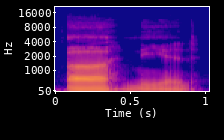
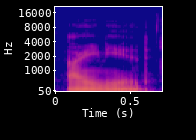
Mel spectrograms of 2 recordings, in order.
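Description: First: The first vowel is not an 'eye' sound. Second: The first vowel is an 'eye' sound. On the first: This is how most people say it. "everyone apparently just says Aeneid" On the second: This is how classics scholars say it. "the A-E at the beginning makes a diphthong, which makes the I sound, so it's Aeneid"

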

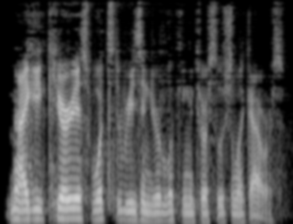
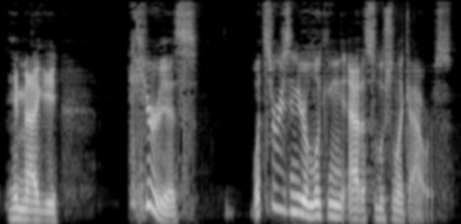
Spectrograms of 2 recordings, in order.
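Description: First: It is said flat and monotone, sounding uncurious. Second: It is said with varied pitch, sounding curious.

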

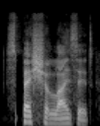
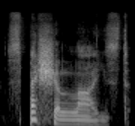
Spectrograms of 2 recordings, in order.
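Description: First: The ending has an extra vowel sound before the 'd'. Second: The ending has no extra vowel sound before the 'd'. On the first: The speaker calls it wrong. "sometimes people say specialize it... we don't pronounce that E" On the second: The speaker calls it right. "it ends like ized... So specialized"

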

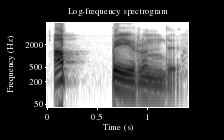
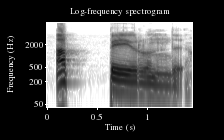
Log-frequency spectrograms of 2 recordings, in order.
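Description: No difference in how they are said.

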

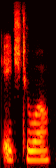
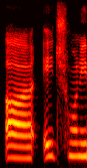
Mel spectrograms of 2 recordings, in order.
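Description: First: The last character is said as letter O. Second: The last character is said as zero. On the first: The speaker calls it right. "I'm going to say it like H2O" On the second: The speaker calls it wrong. "it's an O, not a zero"

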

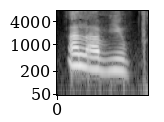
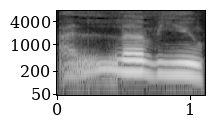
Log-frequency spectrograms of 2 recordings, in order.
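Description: First: It is said quickly and plainly. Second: It is said slowly and tenderly. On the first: It is a casual, passing remark. "if I'm going to say to you" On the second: It is heartfelt and intimate. "I'm going to look in your eyes and I'm going to say"

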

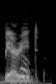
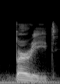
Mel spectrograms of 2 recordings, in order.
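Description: First: The first syllable sounds like 'berry'. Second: The first syllable sounds like 'burr'. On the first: The speaker calls it wrong. "Not B-A-R" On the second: The speaker calls it right. "It's B-U-R-Bury?"

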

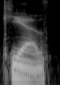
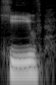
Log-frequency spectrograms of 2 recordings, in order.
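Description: First: The name is said in the Russian-style pronunciation. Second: The name is said in the Ukrainian-style pronunciation. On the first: This is the form used in the West and Russia. "we in the West and Russia pronounces it as Kiev" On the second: This is the form used locally in Ukraine. "they pronounce it Kiev"

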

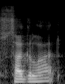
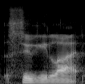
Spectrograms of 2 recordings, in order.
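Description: First: The first part sounds like the word sugar. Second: The first part sounds like soo-gee. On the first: The speaker calls it wrong. "some people, you may have heard this, pronounce it as sugarlite" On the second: The speaker calls it right. "it's called Sugi Light"

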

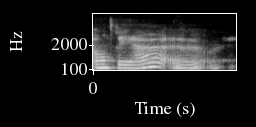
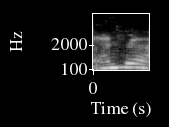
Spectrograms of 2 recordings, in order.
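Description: First: The name is said with a French pronunciation. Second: The name is said with a Canadian pronunciation. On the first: "Which is the French version" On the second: "or the Canadian version"

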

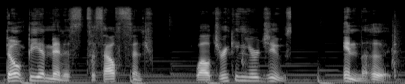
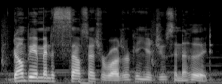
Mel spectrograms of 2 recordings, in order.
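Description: First: The title is said at a slower pace. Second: The title is said at a quicker pace.

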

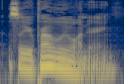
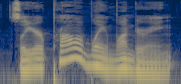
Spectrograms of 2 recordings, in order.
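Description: First: It is said in the speaker's natural voice. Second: It is said in a put-on character voice.

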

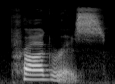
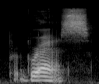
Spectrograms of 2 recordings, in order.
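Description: First: The stress falls on the first syllable. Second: The stress falls on the second syllable. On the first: It is a noun. "First, you hear the noun" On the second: It is a verb. "and then the verb"

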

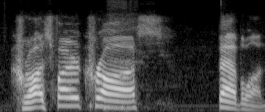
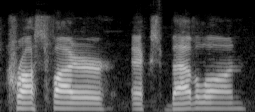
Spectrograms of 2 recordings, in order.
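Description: First: The X is said as the word cross. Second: The X is said as the letter ex. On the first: The speaker calls it right. "There, I said it right" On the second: The speaker calls it wrong. "I know there's another way to say it"

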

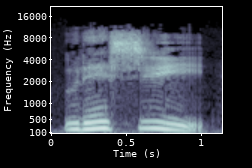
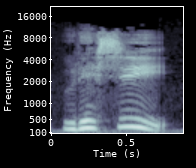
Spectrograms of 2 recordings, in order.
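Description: First: It is said slowly. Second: It is said at normal speed.

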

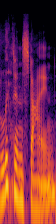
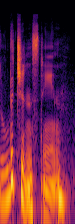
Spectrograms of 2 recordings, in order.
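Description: First: The T sound in the middle is pronounced. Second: The T sound in the middle is dropped.

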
